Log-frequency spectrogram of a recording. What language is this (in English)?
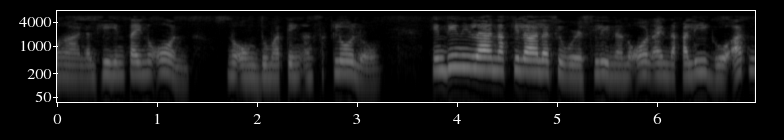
Filipino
